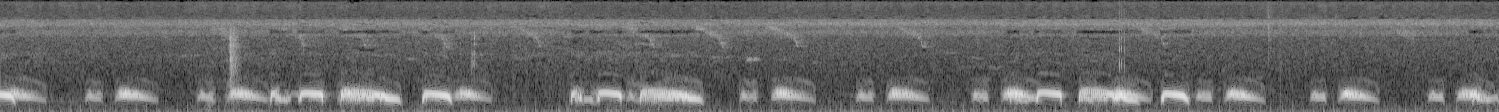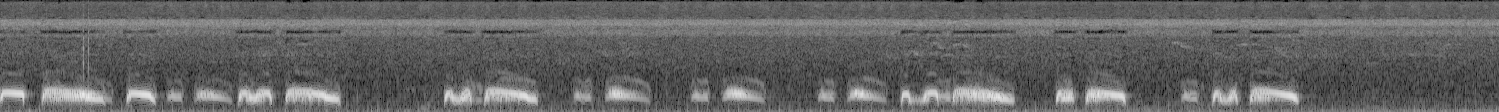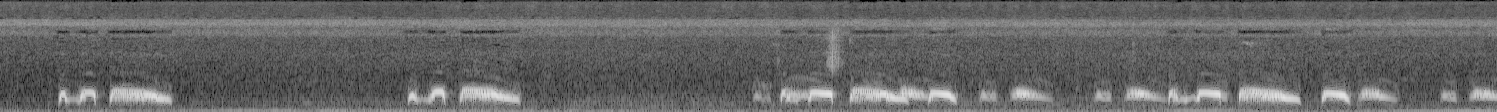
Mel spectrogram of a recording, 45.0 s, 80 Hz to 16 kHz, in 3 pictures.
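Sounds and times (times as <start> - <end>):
doves cooing: 0.0 - 28.6, 29.7 - 32.1, 33.8 - 44.9.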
